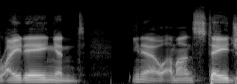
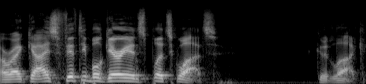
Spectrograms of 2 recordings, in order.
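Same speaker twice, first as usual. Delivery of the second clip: pitched-up, tossed-off, like a trainer's breezy send-off voice; 6 semitones higher than usual. Imitating Don Saladino wrapping up a workout description: Don Saladino impression. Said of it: "it's Don at the end of describing a workout".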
